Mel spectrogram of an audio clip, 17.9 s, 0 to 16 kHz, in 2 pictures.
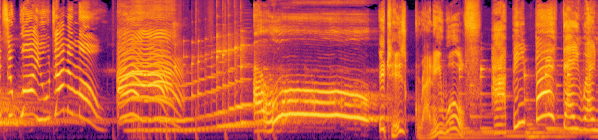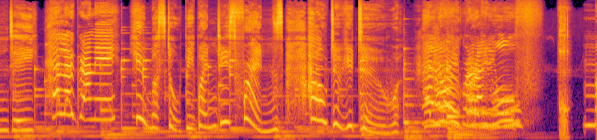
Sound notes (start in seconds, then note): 1.7 kids yelling; 3.8 howling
